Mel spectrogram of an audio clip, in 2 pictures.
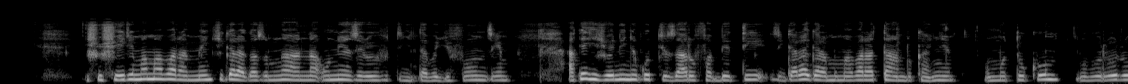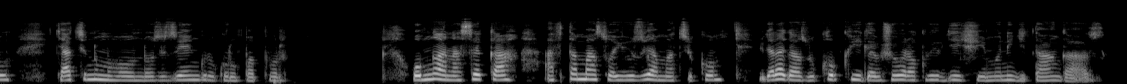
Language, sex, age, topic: Kinyarwanda, female, 25-35, education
